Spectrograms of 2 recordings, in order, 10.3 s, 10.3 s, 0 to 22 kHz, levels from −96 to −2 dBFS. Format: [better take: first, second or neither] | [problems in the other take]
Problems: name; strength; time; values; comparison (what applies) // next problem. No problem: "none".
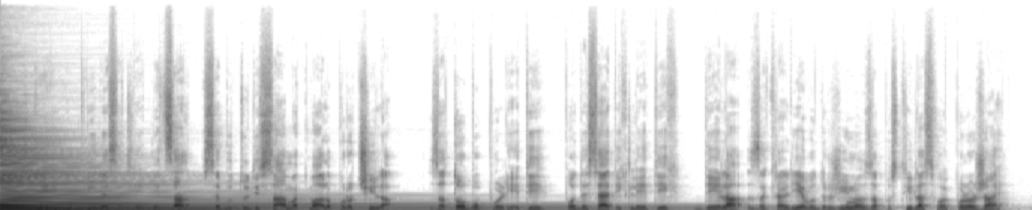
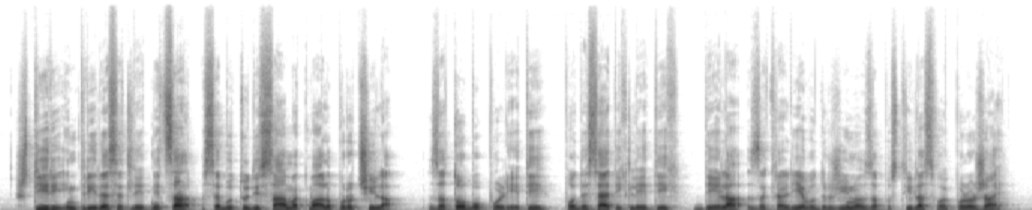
second | background sound (Keyboard (musical)); 4 dB above the speech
